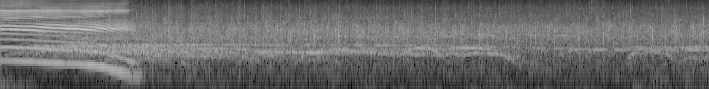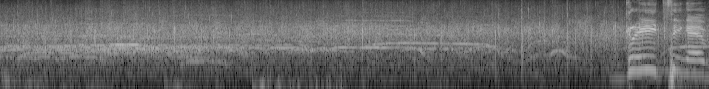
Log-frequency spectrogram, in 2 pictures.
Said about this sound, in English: want you to give a big applause for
